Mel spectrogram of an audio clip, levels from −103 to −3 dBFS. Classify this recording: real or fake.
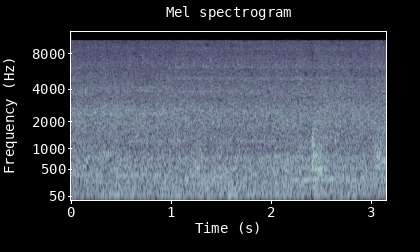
real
